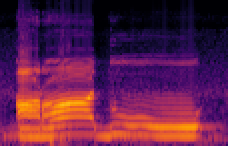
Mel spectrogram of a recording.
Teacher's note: ارادو دال کے آگے واو کے اوپر مد ہے تو یہ مد چھوٹی مد کہلاتی ہے. اس کو 3 الف کی مقدار میں لمبا کیا جاتا ہے. ارادو یعنی جتنے دیر کے اندر 3 دفعہ الف الف الف پڑھا جاتا ہے اتنا وقت اس مد کو لمبا کرنے میں لگنا چاہیے.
